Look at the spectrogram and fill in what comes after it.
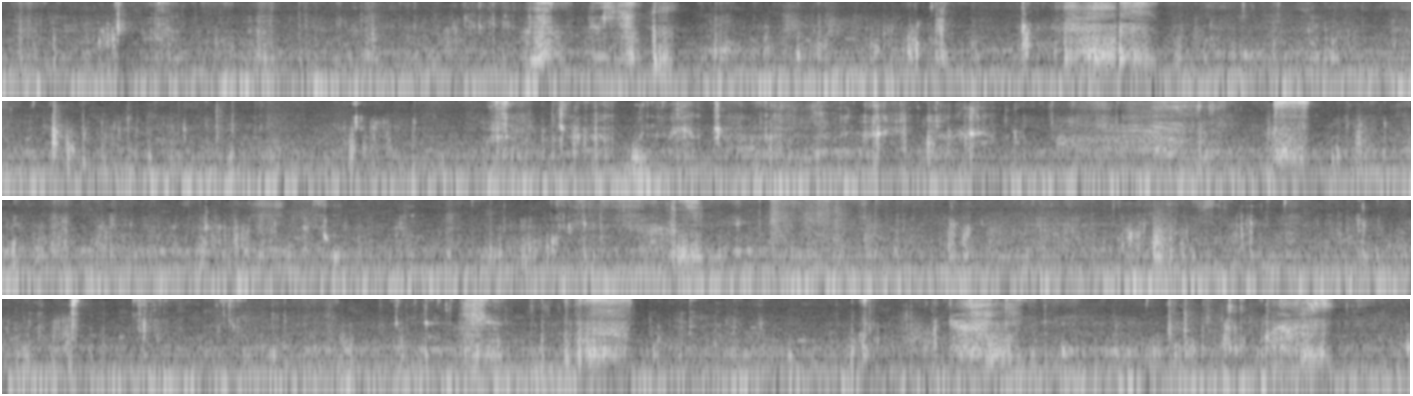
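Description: Close-up eating sounds: biting into and chewing braised pork belly wrapped in fresh lettuce leaves, with irregular crisp crunches and crackles. A steady low hum runs underneath.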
